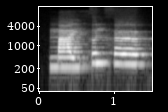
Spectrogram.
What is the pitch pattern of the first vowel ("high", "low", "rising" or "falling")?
low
